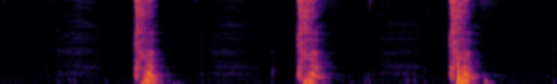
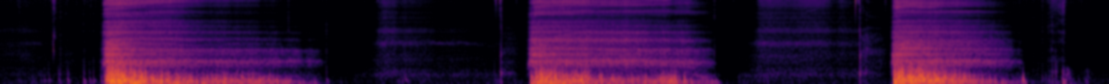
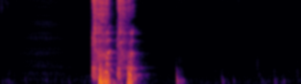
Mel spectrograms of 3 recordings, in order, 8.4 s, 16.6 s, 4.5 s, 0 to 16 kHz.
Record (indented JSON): {
  "three_cough_length": "8.4 s",
  "three_cough_amplitude": 10583,
  "three_cough_signal_mean_std_ratio": 0.26,
  "exhalation_length": "16.6 s",
  "exhalation_amplitude": 3886,
  "exhalation_signal_mean_std_ratio": 0.43,
  "cough_length": "4.5 s",
  "cough_amplitude": 6326,
  "cough_signal_mean_std_ratio": 0.26,
  "survey_phase": "beta (2021-08-13 to 2022-03-07)",
  "age": "18-44",
  "gender": "Female",
  "wearing_mask": "No",
  "symptom_none": true,
  "smoker_status": "Never smoked",
  "respiratory_condition_asthma": false,
  "respiratory_condition_other": false,
  "recruitment_source": "REACT",
  "submission_delay": "2 days",
  "covid_test_result": "Negative",
  "covid_test_method": "RT-qPCR"
}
